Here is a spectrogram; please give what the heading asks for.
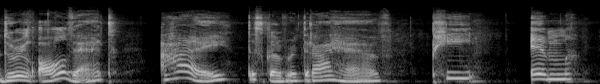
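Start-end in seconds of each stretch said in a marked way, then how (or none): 1.6-5.8 very slow, deliberate, drawn out word by word. Speaker telling listeners something, saying it slowly so they can look it up. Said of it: "I said it slow so that you can Google it".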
